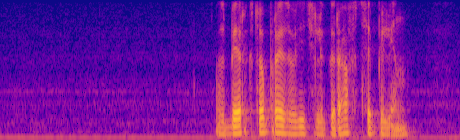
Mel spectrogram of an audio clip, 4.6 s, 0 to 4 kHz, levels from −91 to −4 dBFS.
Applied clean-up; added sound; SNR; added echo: none; none; none; none.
